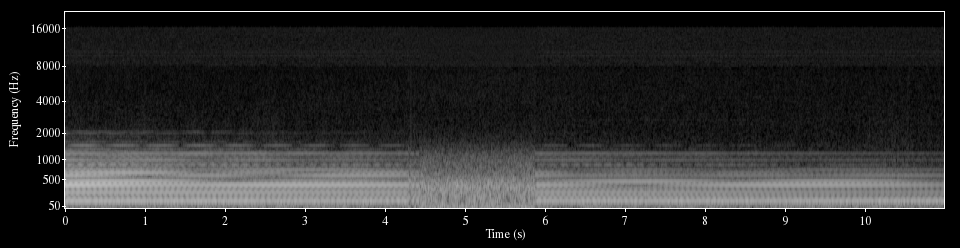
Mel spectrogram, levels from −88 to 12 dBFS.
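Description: At 4.29 s and again at 4.36 s there are two short stalls from a late packet: each time a packet missed its playout slot and the jitter buffer ran dry. The receiver held the last bit of music, for 30 ms and then 20 ms, before resuming from the same point, so nothing is lost but the sound briefly sticks.

From 4.42 to 5.89 s comes a call audio freeze, likely caused by packets being held up in transit and the jitter buffer emptying. The last sound is stretched across about 1.45 s without dropping to silence, then the music resumes exactly where it stopped, pushed later by that gap.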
